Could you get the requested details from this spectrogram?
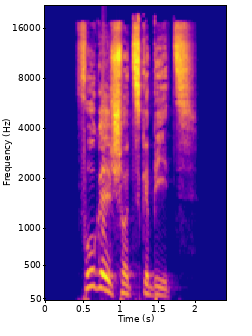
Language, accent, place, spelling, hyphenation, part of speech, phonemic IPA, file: German, Germany, Berlin, Vogelschutzgebiets, Vo‧gel‧schutz‧ge‧biets, noun, /ˈfoːɡl̩.ʃʊt͡s.ɡəˌbiːt͡s/, De-Vogelschutzgebiets.ogg
- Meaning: genitive singular of Vogelschutzgebiet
